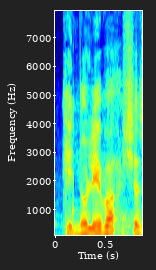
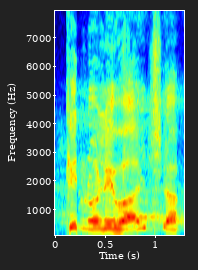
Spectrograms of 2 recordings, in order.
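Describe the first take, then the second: First: Said in the usual way. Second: Higher, slow, laughing "que no le vaya"; laughing plea. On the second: Retold or imitated. Praying the shoes won't fit, laughing plea. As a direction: plead again, stretching it out through a laugh. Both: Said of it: "yo lo miraba y decía".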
